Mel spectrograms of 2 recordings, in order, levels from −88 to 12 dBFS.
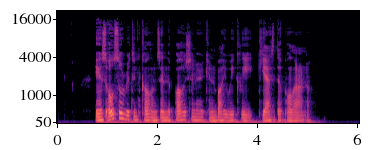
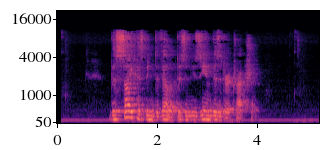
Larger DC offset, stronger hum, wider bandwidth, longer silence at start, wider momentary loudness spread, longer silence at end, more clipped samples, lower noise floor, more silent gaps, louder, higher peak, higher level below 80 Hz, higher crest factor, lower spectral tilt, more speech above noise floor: neither; neither; first, 16 kHz vs 11.5 kHz; first, 0.75 s vs 0.1 s; about the same, 10 LU vs 11 LU; first, 0.9 s vs 0.15 s; neither; first, -75 dBFS vs -49 dBFS; neither; second, -24 LUFS vs -21 LUFS; about the same, -6 dBFS vs -6 dBFS; first, -40 dBFS vs -58 dBFS; about the same, 18 dB vs 18 dB; first, -6 dB/octave vs -4.5 dB/octave; first, 52 dB vs 28 dB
